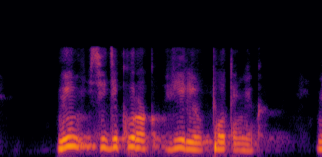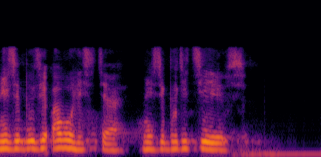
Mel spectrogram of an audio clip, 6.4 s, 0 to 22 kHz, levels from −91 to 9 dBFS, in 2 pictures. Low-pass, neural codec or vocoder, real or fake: 7.2 kHz; codec, 16 kHz, 2 kbps, FreqCodec, smaller model; fake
